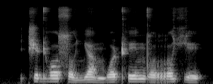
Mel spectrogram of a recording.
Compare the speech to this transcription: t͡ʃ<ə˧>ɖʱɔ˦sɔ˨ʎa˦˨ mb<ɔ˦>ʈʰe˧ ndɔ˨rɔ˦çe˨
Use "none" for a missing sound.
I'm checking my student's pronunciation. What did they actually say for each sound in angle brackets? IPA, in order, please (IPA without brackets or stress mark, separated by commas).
ə˦, ɔ˧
